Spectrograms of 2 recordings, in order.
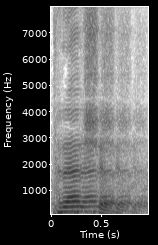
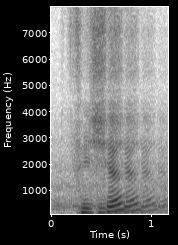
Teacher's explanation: Sha is voiceless, palatal fricatives.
